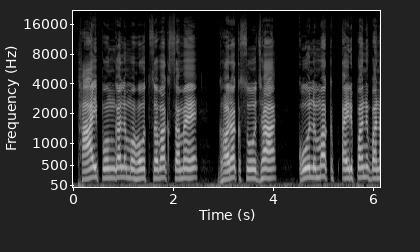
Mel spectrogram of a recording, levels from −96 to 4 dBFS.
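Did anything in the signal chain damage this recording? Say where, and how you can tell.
No, nothing audible points to damage at any stage of the chain in this speech recording.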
